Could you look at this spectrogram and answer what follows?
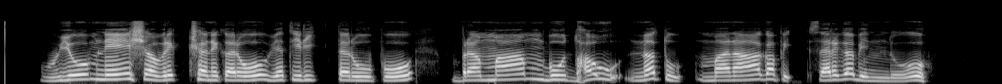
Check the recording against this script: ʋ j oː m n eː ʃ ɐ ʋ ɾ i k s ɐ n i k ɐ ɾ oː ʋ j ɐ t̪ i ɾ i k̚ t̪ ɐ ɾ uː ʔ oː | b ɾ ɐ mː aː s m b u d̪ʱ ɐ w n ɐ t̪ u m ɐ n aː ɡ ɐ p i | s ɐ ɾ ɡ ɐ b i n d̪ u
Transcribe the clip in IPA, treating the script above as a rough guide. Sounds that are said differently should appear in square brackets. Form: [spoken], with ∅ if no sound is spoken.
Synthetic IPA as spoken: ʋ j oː m n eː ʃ ɐ ʋ ɾ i k [ʂ] ɐ n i k ɐ ɾ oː ʋ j ɐ t̪ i ɾ i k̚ t̪ ɐ ɾ uː [p] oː | b ɾ ɐ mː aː [∅] m b u d̪ʱ ɐ w n ɐ t̪ u m ɐ n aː ɡ ɐ p i | s ɐ ɾ ɡ ɐ b i n d̪ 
